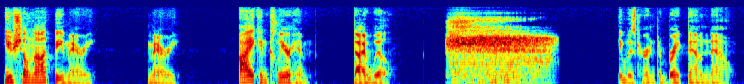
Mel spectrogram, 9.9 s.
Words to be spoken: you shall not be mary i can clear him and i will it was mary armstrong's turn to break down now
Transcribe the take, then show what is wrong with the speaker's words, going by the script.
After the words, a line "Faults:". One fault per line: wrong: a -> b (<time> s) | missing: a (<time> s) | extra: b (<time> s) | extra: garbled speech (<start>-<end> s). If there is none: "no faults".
you shall not be mary mary i can clear him i will it was turn to break down now
Faults:
extra: mary (2.0 s)
missing: and (4.1 s)
missing: mary armstrong's (8.5 s)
